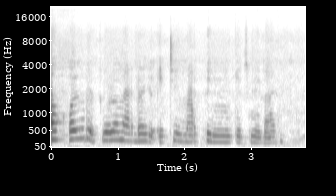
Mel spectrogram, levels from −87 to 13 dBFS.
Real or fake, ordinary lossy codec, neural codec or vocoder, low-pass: fake; none; codec, 44.1 kHz, 2.6 kbps, SNAC; none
